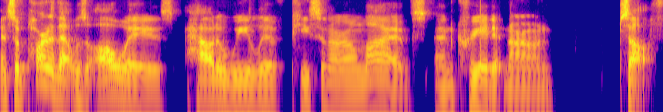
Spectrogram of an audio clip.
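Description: An unremarkable speaking voice from a man, medium in pitch with ordinary pitch variation, at a fairly slow pace against a quiet background. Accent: American. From Texas. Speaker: health coach and author. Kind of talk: interview.

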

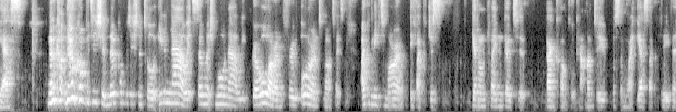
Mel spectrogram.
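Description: With a London accent, a woman speaks at a fairly quick pace in a somewhat breathy voice, her pitch swinging very widely and her loudness varying a lot. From London, England. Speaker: travel blogger. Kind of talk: casual interview chat.

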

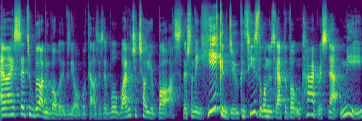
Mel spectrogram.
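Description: A woman's fairly low voice with an American accent, very fast with hardly any pauses, swinging very widely in pitch, in audible room echo. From Chicago. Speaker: local activist and tenant union leader. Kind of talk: interview.

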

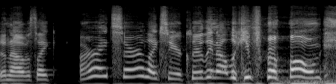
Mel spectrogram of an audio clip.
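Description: Speaking with an American accent, a woman talks at a high pitch. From Wisconsin. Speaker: podcast host. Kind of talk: casual chat podcast.

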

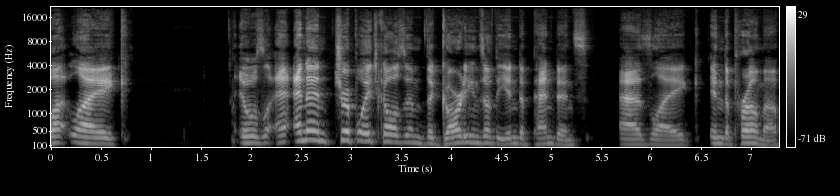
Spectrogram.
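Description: At a moderate pace, a man speaks in a high, bright, sharp voice with lively intonation. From Pittsburgh. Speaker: podcast co-host. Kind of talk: casual chat.

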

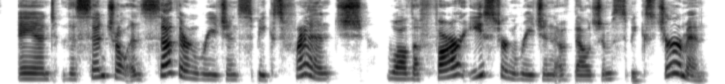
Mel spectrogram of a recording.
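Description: Speaking at a fairly slow pace with hardly any pauses, a woman's bright, sharp voice makes very wide pitch swings. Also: medium pitch for a woman. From Canada. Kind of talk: scripted true crime narration; casual chat. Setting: remote recording across countries.

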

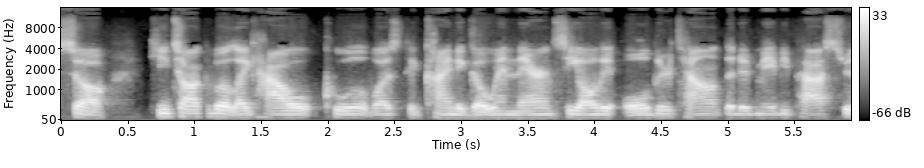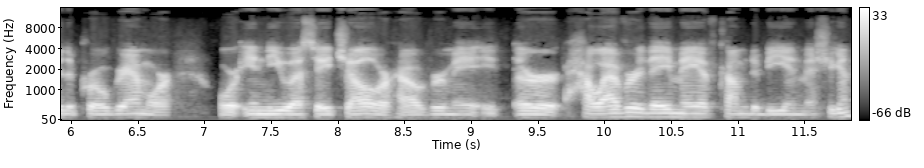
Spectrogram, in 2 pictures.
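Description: A man speaks at a fairly quick pace and fairly low pitch. His tone is bright and sharp, with little pitch movement.

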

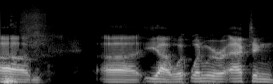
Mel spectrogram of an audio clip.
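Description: Against a quiet background, a man speaks in a normal speaking voice. His pitch is medium, with fairly even intonation. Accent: American. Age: 40s. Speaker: independent filmmaker. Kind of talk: interview.

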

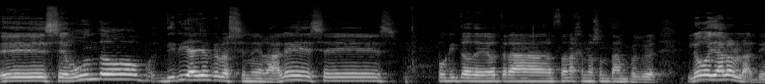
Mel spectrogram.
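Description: Speaking fairly slowly with hardly any pauses, a man uses a fairly high voice with a dark, mellow tone and big swings in loudness. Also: lively intonation. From Spain, Madrid. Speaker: stand-up comedian. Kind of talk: casual chat.

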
